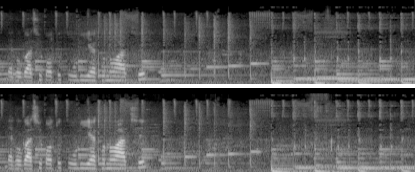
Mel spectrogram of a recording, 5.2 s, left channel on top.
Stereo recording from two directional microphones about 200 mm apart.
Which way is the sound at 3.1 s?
Centre (ahead or behind).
